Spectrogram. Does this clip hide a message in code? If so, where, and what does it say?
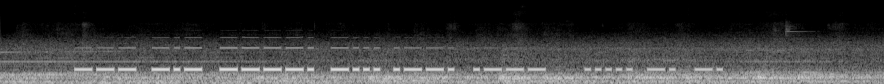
Yes: Morse code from 0.7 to 7.3 s, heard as a keyed tone, hand-sent with a paddle, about 23 wpm, 700 Hz, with fading and the noise inside a subway train. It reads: OK9BPJ 5NN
